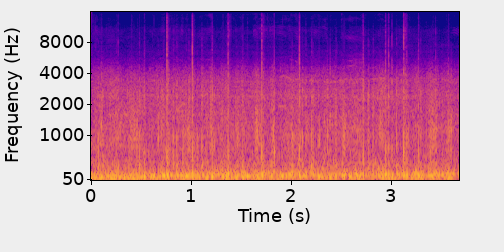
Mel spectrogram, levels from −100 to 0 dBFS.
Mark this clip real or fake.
real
